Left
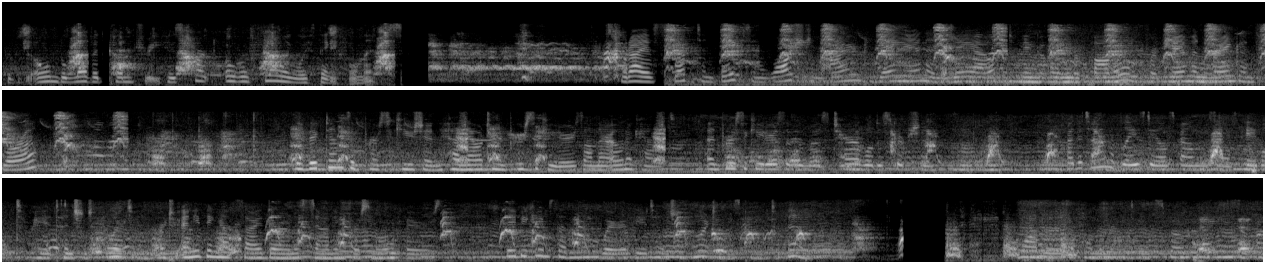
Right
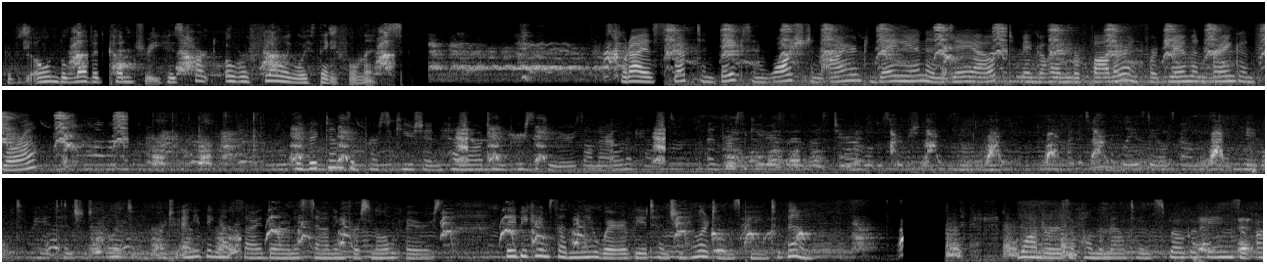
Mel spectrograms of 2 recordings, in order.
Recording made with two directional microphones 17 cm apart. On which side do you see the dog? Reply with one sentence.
In this clip you hear the dog in the centre.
